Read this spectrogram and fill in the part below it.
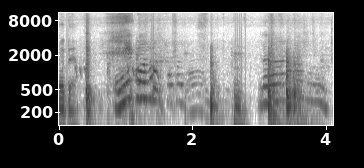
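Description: Wooden boards knock and clatter.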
